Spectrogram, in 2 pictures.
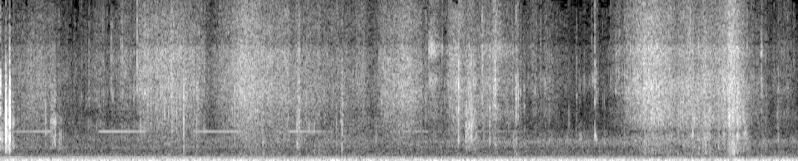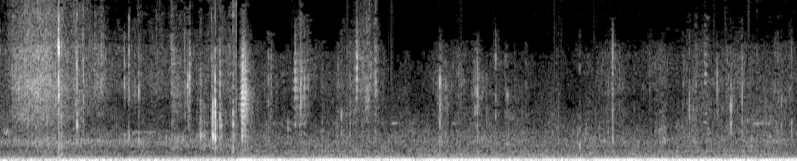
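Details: A loud, continuous low engine rumble fills the recording, with scattered light clicks and taps and no animal calls.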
